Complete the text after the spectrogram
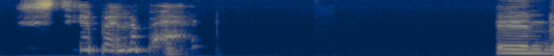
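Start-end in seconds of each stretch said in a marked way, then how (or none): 0.1-0.9 high, hushed character whisper. Acted. Stella secretly tells a companion to step back, whispering. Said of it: "she whispers to Roy Yome".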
